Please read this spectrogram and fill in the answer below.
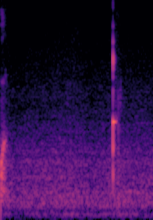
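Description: Near silence, then a single short electronic beep about three-quarters of the way through, as the lesson moves on to the next word card.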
